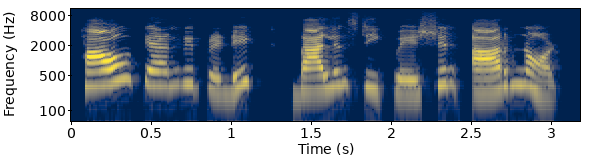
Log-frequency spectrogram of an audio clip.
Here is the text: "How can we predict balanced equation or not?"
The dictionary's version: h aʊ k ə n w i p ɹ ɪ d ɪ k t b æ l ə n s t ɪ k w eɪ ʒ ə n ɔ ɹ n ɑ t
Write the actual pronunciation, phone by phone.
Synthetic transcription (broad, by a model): h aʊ k ə n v i p ɹ ɪ d ɪ k t b æ l ə n s t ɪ k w eɪ ʃ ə n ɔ ɹ n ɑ t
